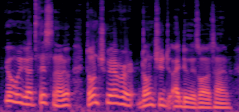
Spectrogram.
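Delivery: ordinary talk, nothing marked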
